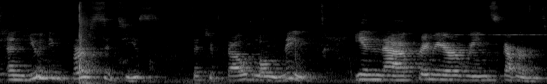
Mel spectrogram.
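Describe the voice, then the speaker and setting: A woman with a Russian accent speaks at a moderate pace and a fairly high pitch, her intonation lively, with audible room echo. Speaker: nonprofit executive. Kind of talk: opening remarks speech. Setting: reception event with audience. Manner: formal.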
